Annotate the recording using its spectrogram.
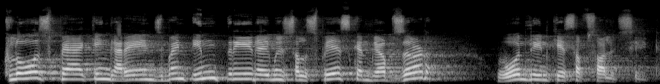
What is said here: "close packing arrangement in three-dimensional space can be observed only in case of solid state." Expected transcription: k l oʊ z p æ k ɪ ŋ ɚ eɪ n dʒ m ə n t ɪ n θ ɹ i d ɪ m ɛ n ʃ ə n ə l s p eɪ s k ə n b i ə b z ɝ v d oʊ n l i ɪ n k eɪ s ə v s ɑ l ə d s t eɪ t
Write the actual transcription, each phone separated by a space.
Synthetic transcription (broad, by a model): k l oʊ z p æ k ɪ ŋ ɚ eɪ n dʒ m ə n t ɪ n t ɹ i d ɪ m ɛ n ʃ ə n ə l s p eɪ s k ə n b i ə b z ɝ d oʊ n l i ɪ n k eɪ s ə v s ɑ l ə d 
